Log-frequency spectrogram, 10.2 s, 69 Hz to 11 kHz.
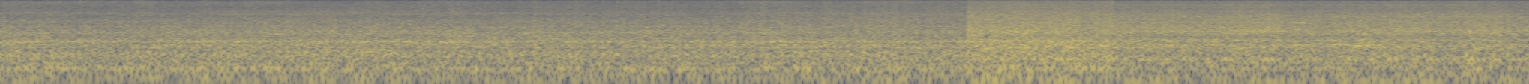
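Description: GWR Hall class 4-6-0 steam locomotive standing with a steady, loud hiss of steam over a low rumble; the hiss grows louder and brighter about six seconds in.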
